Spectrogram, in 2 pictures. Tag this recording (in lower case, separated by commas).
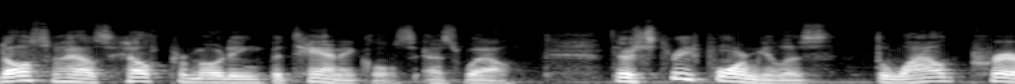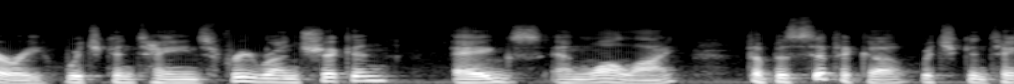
speech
